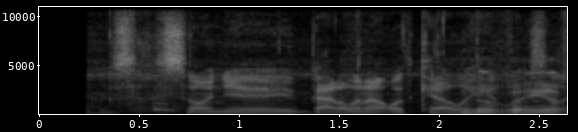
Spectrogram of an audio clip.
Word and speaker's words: Nevaeh: Nevaeh Finley. Did I say it correctly that time? Yes, you got it that Good time.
